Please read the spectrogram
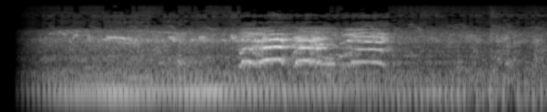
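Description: A rooster crowing: a call of a few short arched notes about halfway through, over a low steady hum.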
